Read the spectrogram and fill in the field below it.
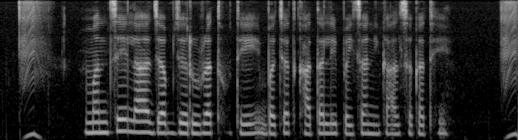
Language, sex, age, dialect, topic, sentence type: Chhattisgarhi, female, 18-24, Central, banking, statement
